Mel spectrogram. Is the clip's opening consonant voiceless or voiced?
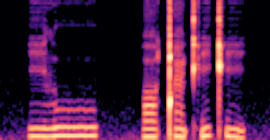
voiced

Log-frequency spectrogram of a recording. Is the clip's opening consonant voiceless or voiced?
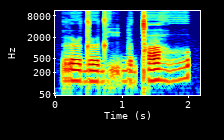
voiced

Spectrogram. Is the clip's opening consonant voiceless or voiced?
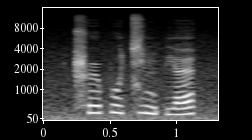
voiceless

